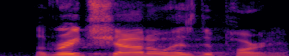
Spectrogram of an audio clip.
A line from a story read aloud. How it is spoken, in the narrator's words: said Gandalf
